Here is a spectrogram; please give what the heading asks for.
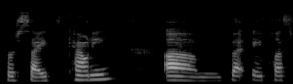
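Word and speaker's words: Forsyth: about Lake laner just wanted to say it's pronounced for Scythe County um but a plus for effort um I have been born and raised here in forye County I live about 20 minutes from Lake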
